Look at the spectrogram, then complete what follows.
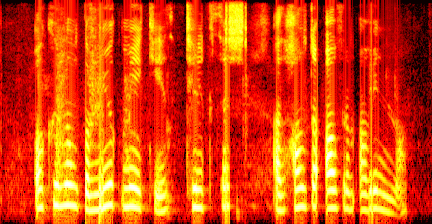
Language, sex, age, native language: Icelandic, male, 20-29, Icelandic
